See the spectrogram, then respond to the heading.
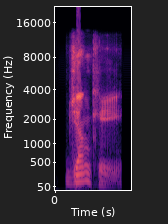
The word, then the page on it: junkie: British English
